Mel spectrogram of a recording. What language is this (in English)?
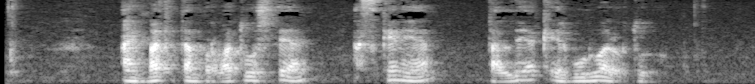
Basque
